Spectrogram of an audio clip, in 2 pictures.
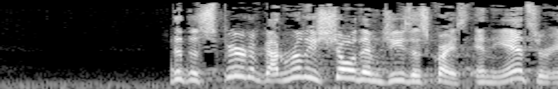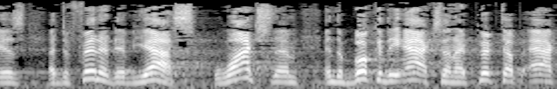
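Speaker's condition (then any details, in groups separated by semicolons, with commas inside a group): No condition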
